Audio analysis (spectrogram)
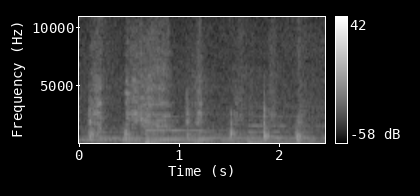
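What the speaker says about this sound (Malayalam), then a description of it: "മൈദയും കൂടി ചേർത്തിട്ട് നന്നായിട്ടൊന്ന് വഴറ്റിയെടുക്കാം" Maida flour being sautéed in a pan over low heat for an Alfredo pasta sauce gives off a steady sizzle, broken by rhythmic scraping strokes of a spoon stirring it, close up with no talking.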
